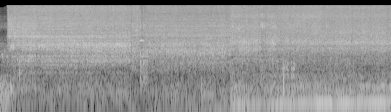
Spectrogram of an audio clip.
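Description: Raw cubes of mankochu (giant taro) tipped into hot mustard oil in a wok, starting to sizzle all at once and then sizzling steadily as they are stirred with a spatula.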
